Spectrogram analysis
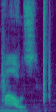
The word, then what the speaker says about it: mouse: Aí você vê que esse som de OU tem um som mais puxado em português com A, né? A gente vai dizer mouse. Seria parecido com algo assim, mouse, né? Mouse, mal, ao.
